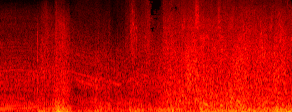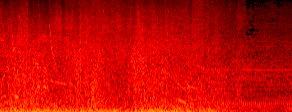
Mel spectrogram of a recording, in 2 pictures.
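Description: Gunfire and explosions crackle and boom.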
